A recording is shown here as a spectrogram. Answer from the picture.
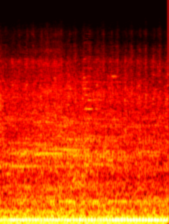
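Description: A vehicle engine idling, a steady, even low drone.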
